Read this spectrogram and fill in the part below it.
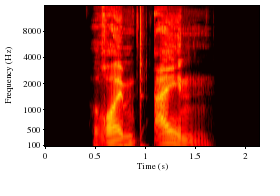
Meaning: inflection of einräumen: 1. second-person plural present 2. third-person singular present 3. plural imperative
- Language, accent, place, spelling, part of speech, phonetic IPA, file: German, Germany, Berlin, räumt ein, verb, [ˌʁɔɪ̯mt ˈaɪ̯n], De-räumt ein.ogg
